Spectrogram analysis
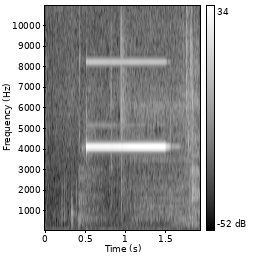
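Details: Enteral feeding pump for gastrostomy-button nutrition: a single steady high-pitched beep about one second long as the purge button is held 2 seconds to prime the tubing.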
